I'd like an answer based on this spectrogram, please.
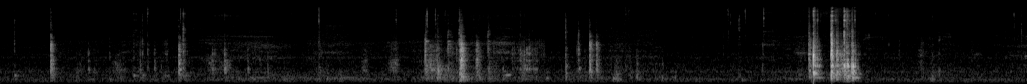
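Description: Metal hand tools clinking and clattering: scattered sharp clicks, a busier patch of knocks about four seconds in, and a loud brief metallic clatter about eight seconds in.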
